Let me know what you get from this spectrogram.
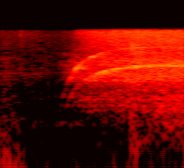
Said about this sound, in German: Oh, jetzt kommt noch meine Mutter mit dem Staubsauger rein.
